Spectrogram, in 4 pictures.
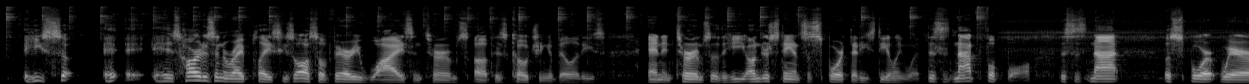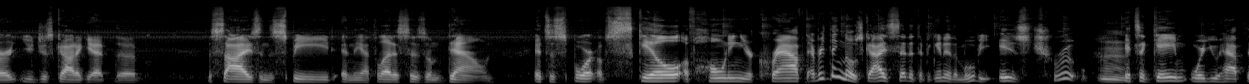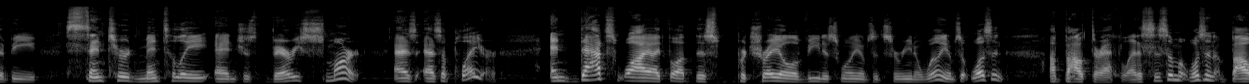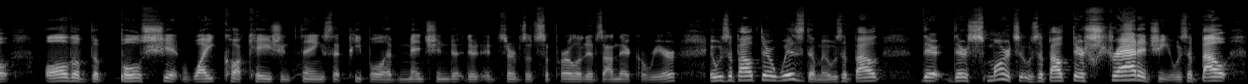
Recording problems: thin; very slightly; fading below 350 Hz
household noises; faint; throughout; 20 dB below the speech

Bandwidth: 15.5 kHz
